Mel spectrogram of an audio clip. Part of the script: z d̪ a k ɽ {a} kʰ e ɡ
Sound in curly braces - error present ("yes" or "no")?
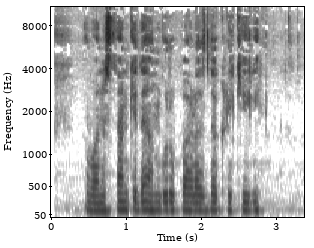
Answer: yes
